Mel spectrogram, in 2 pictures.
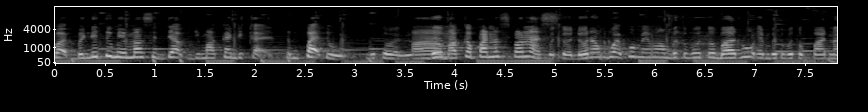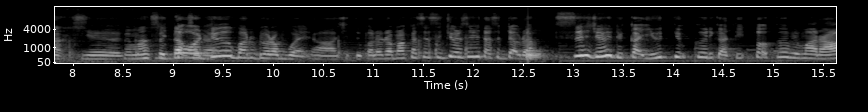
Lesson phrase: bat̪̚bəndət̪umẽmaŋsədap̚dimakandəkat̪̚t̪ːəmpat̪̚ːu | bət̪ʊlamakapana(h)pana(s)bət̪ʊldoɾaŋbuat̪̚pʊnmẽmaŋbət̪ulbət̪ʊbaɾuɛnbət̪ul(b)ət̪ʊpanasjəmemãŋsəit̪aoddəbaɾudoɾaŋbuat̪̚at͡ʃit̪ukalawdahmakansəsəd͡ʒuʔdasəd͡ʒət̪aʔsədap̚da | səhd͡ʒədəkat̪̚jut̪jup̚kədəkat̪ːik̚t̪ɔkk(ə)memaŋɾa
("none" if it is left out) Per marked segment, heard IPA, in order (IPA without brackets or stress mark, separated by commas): s, s, b, ə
